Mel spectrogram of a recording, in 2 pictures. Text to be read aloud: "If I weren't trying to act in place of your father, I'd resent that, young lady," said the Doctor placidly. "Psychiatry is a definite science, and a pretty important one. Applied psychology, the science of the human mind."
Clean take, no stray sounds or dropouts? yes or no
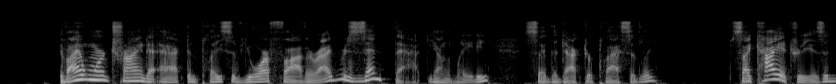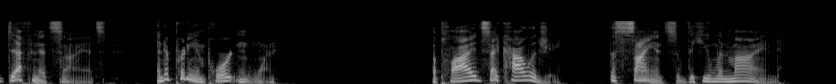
yes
